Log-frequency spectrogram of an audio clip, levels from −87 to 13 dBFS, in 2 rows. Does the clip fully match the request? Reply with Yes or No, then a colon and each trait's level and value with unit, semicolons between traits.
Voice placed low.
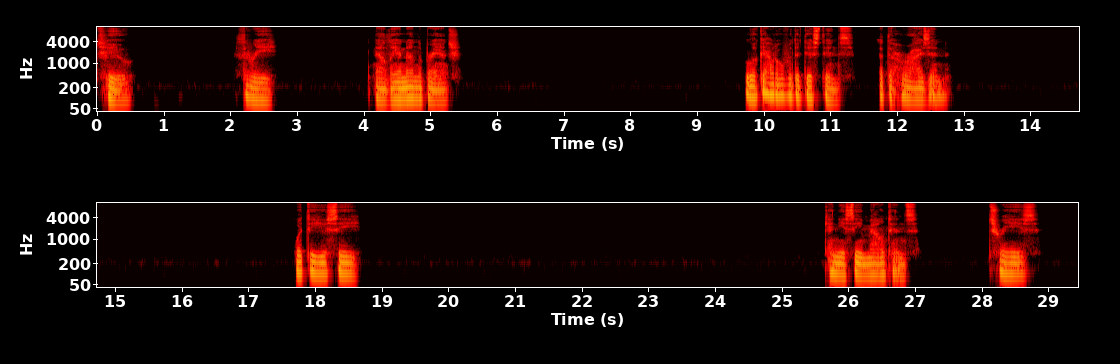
Yes: low, 120 Hz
